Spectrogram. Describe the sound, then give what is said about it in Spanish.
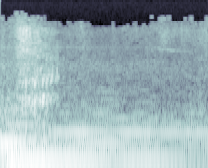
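A bison herd bellows in a deep, rumbling roar, loud and rough at first, then settling into a sustained low drone that slowly fades. No one speaks. “¡Bisontes, señor conde, bisontes!”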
